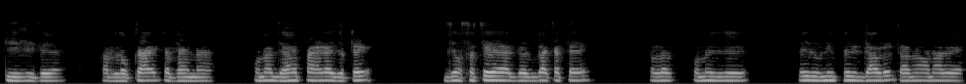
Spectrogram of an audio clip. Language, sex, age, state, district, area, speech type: Santali, male, 60+, Jharkhand, Bokaro, rural, spontaneous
